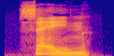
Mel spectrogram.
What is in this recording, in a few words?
"sane", English spelling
